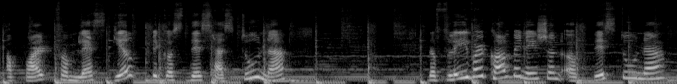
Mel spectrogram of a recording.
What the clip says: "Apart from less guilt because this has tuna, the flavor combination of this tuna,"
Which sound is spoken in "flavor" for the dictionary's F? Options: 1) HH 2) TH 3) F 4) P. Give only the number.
3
